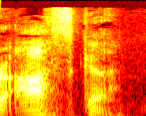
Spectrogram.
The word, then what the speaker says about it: Asuka: And Van, Tampa is ready for Asuka.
